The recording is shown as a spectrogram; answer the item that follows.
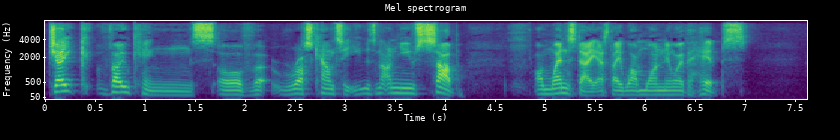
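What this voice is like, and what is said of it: Congested, sniffly voice. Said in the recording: “I apologise if I'm sniffing a lot. I have a little bit of a cold”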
